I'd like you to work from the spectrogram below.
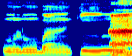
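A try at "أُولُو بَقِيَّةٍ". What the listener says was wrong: Lu-nya panjang. Lu-nya panjang, itu mat tabi'i.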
